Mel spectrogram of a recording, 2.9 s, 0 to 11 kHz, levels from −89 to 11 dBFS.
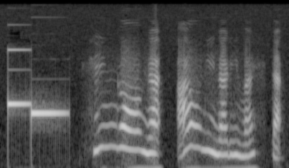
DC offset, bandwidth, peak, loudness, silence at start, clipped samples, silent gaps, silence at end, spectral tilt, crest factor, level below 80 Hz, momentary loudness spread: under 0.1%; 10.5 kHz; 0 dBFS; -15 LUFS; 0.05 s; under 0.1%; none; 0.1 s; -3.5 dB/octave; 14 dB; -56 dBFS; 11 LU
